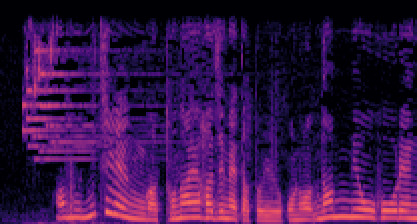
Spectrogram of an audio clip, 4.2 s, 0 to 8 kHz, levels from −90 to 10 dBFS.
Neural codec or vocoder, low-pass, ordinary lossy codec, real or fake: none; 7.2 kHz; none; real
